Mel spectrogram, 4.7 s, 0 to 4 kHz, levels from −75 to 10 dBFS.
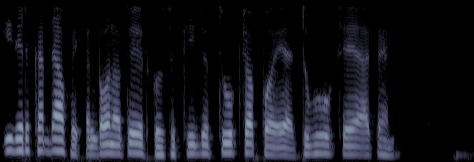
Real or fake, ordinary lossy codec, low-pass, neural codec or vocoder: fake; none; 3.6 kHz; codec, 16 kHz, 1 kbps, X-Codec, HuBERT features, trained on balanced general audio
